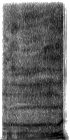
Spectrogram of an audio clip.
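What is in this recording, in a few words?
Vox Casting, Korean; Bernheim; kingsraid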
